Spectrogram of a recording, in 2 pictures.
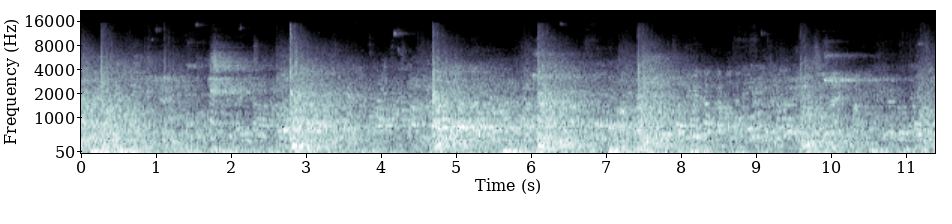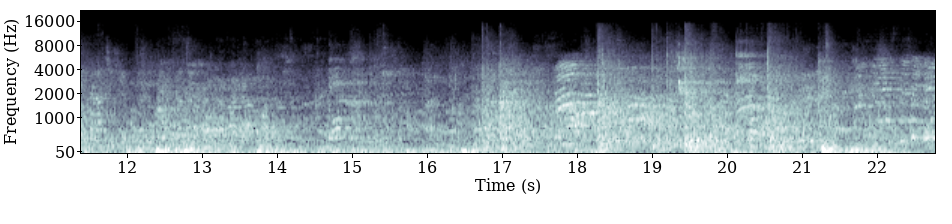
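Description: A squash ball smacks sharply against the walls and rackets.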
